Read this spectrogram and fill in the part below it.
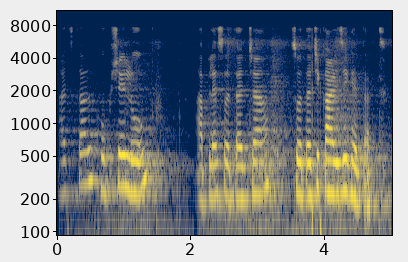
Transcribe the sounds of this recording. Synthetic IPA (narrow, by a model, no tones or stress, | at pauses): ad͡zkalkʰuːbɕelok | a̰pljasʋət̪at͡ɕasʋət̪at͡ɕiːkaɭd͡ʑiːɡʱɛt̪at̪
